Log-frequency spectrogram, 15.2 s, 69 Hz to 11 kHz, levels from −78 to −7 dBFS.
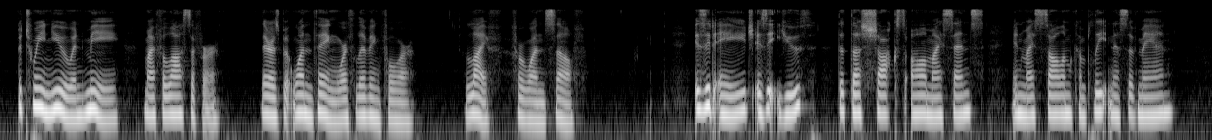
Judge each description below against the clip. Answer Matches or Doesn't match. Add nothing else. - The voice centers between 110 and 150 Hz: Doesn't match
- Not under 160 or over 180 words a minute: Doesn't match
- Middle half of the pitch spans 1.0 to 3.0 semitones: Matches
